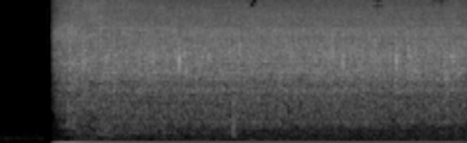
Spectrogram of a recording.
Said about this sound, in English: And are you ready to make sure the fryer is nice and crispy?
